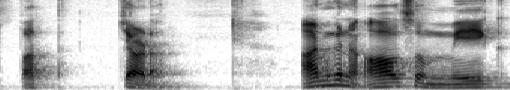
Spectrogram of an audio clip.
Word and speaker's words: ਪਤਝੜ: These sounds they don't exist in English, all right? So, probably you guys say pronounce it as like Pat Jhar, Pat Jhar, but it's not Pat Jhar. It's Pat Jhar.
